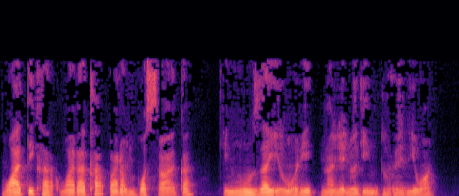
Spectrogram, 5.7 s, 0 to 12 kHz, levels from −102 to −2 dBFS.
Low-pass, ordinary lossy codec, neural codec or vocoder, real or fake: 9.9 kHz; MP3, 32 kbps; autoencoder, 22.05 kHz, a latent of 192 numbers a frame, VITS, trained on one speaker; fake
